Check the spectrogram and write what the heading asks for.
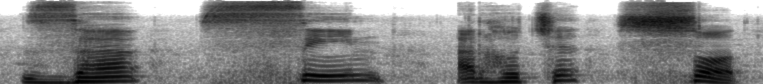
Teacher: এই 3টি হরফ সেম উচ্চারণ হয় জিহ্বার আগা উপরের নিচে দুই দাঁতের আগা থেকে।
